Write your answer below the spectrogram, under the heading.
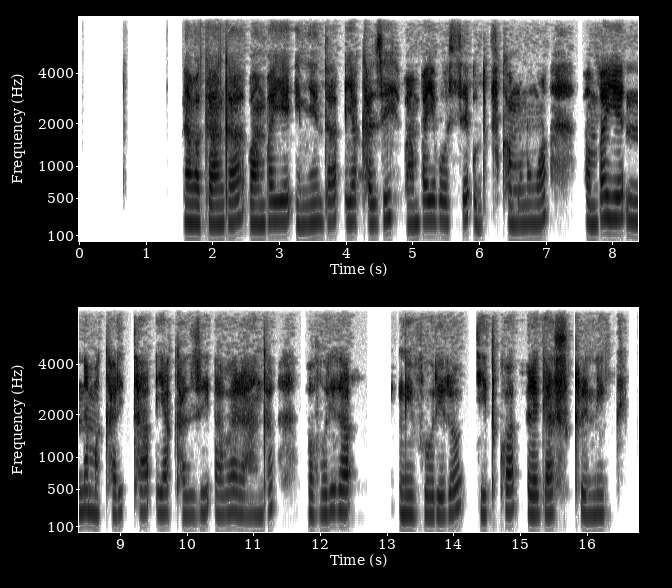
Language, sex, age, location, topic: Kinyarwanda, female, 18-24, Huye, health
